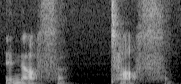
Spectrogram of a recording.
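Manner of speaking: "Enough", "tough", each ending in a clear UFF; OUGH as UFF. Shown as a demonstration. Teacher sums up the sound for learners, OUGH as UFF. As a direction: separate the words and sound GH as F. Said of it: "صدای آف رو گرفته".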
